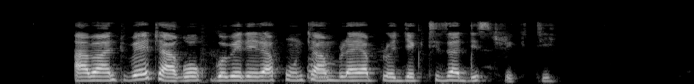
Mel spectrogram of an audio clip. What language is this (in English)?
Ganda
